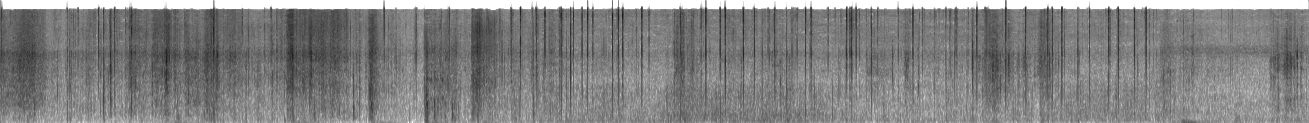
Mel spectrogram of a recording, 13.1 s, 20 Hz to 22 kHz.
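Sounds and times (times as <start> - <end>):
twig fire crackling: 0.0 - 13.0.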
